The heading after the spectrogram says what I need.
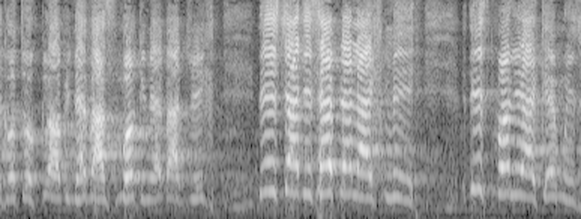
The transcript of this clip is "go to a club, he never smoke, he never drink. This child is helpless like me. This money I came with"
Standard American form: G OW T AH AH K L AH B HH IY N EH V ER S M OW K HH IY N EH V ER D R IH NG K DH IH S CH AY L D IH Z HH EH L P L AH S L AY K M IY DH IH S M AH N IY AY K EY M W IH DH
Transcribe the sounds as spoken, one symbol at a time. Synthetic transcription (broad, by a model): G OW T AH K L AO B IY N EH V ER S M OW K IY N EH V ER D R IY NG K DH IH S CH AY D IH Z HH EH P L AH L AY K M IY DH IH S M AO N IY AY K EY M W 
